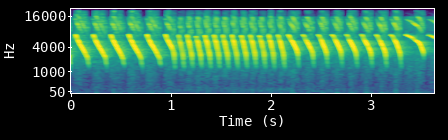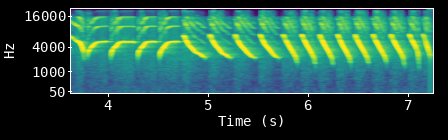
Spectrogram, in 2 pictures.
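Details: Local canary with a long, rolling song serving as tutor song for oriental magpie-robins, white-rumped shamas and other songbirds; a rapid series of high downslurred notes, a few upswept whistles midway, then more falling notes.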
